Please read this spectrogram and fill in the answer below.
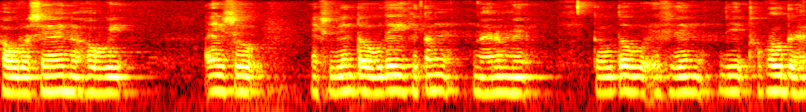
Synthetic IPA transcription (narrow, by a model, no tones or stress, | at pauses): hawɾɐseajnɐɦawi | ajsu | eksidentawɡdɐɡikʰitaŋːajɾɐmni | tawtabɐeksidenditʰokʰawdɾe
